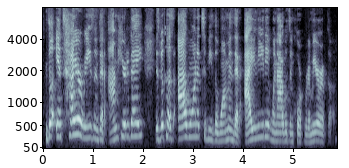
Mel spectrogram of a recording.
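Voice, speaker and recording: A woman with a Southern US accent giving a lively, conversational motivational talk as a DEI speaker and author. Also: fairly high pitch, fast.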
